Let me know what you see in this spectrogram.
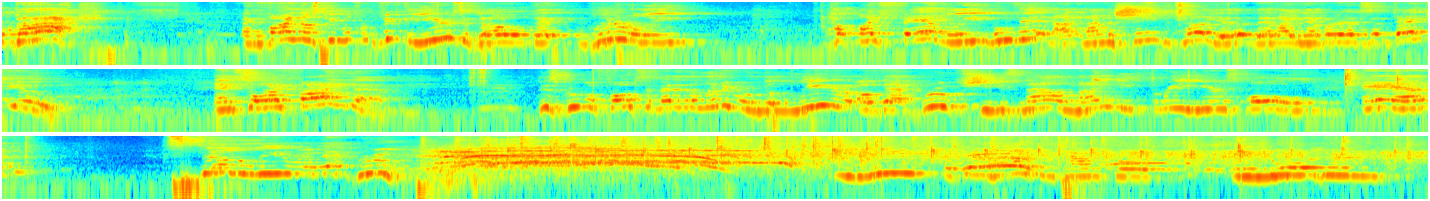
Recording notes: This audio was captured at FRED WILDLIFE REFUGE. This audio was captured at FRED WILDLIFE REFUGE.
